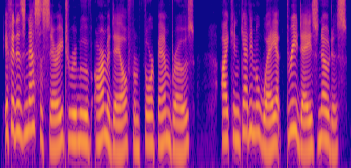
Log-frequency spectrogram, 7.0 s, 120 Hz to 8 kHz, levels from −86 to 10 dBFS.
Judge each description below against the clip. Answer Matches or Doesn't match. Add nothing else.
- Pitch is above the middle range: Matches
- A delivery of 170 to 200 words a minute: Doesn't match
